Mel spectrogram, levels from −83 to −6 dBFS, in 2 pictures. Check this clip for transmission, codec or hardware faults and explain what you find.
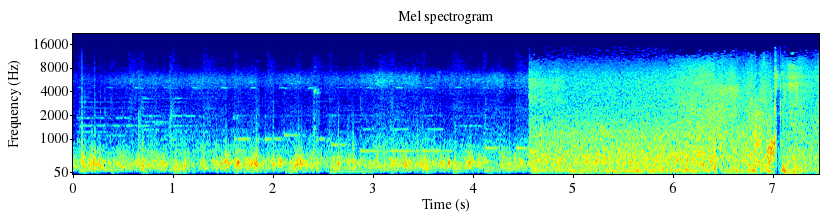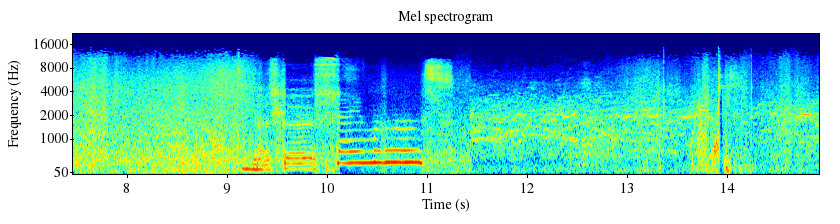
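Nothing in the signal points to a transmission, codec or hardware problem; its continuity and bandwidth hold steady across the whole clip.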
